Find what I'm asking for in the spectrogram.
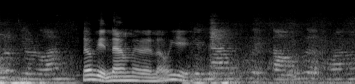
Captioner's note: Vietnamese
